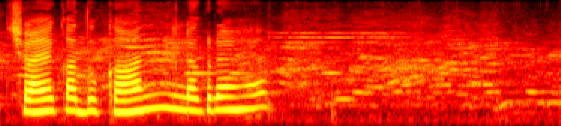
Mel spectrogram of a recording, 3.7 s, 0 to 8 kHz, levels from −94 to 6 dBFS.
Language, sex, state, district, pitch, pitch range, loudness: Hindi, female, Bihar, Patna, 270 Hz, 245-310 Hz, -15 LUFS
